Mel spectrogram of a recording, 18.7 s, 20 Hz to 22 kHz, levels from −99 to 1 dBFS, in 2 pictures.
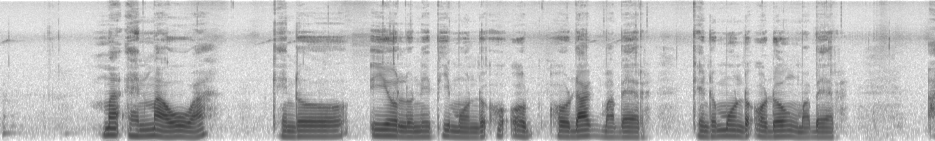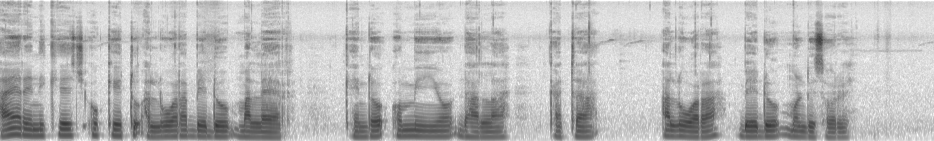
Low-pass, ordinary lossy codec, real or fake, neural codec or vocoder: none; none; real; none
